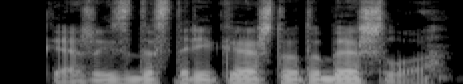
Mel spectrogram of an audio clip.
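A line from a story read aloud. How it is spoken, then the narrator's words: Grumbling commander. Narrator (Russian): только и проворчал их воевода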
